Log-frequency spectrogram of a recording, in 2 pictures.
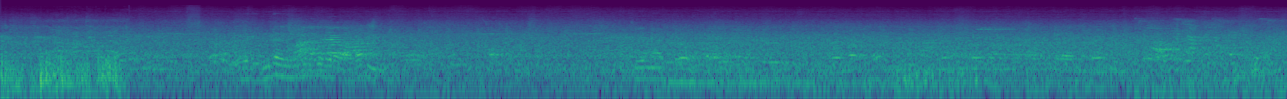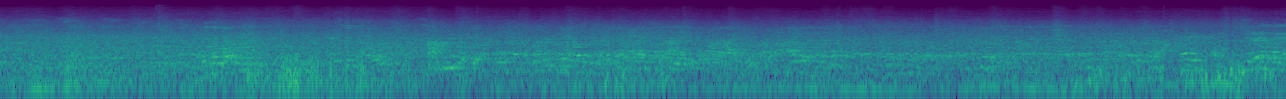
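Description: Several men talk among themselves in a group.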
